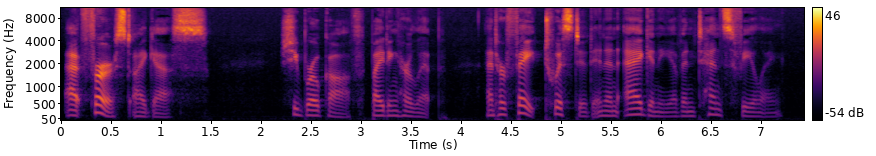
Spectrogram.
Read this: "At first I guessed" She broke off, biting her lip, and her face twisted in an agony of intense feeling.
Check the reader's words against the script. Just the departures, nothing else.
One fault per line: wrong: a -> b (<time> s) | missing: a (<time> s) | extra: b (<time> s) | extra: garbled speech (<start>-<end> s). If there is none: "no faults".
wrong: guessed -> guess (0.8 s)
wrong: face -> fate (4.5 s)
